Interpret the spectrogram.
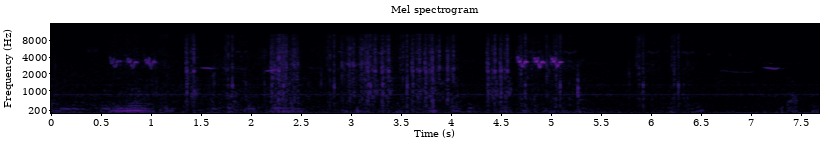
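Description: Faint bush ambience: a few short, high bird chirps, and a run of quick dry clicks through the middle.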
